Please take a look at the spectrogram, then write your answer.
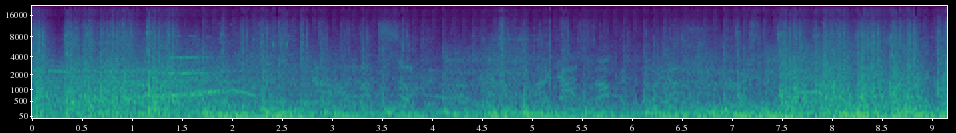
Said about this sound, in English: Alright, who's shooting at me?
